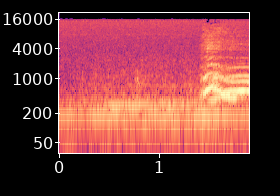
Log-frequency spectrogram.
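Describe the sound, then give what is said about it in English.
A steady low hum fills the background, then near the end a single loud, high whining yelp rises and slides downward as the wolf Black Wolf, in a cave, leaps onto a wall of ice with his claws and slips back down. “Now in the cave, Black Wolf leaps onto the wall of ice with his claws but slips back down.”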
